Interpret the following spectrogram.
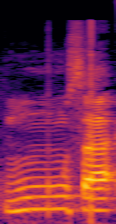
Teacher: মাদের হরফ এক আলিফ টেনে পড়তে হবে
